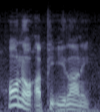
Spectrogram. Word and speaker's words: Honoapiilani: Honoapiilani. Honoapiilani. So it's just like everything sounds like it looks, except for the I's are with E's.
